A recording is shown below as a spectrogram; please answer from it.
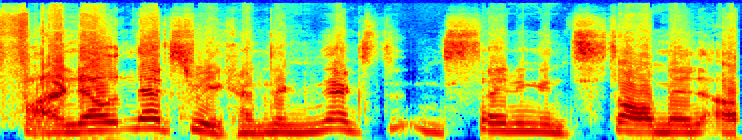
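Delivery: cartoon announcer voice. The speaker deliberately switches into an old-school Saturday morning cartoon announcer voice. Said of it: "like the old school Saturday Saturday morning cartoon announcer voice right now".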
